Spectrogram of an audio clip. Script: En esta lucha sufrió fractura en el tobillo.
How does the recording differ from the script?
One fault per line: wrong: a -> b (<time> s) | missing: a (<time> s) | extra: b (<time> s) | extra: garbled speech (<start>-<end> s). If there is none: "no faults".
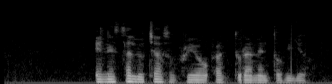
no faults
